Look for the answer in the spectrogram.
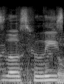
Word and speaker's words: Los Feliz: And now there's a sway back towards Los Feliz because it is more like the Spanish pronunciation.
